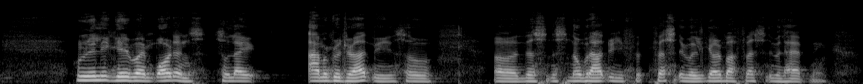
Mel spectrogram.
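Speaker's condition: Cleft palate; listeners try harder to understand

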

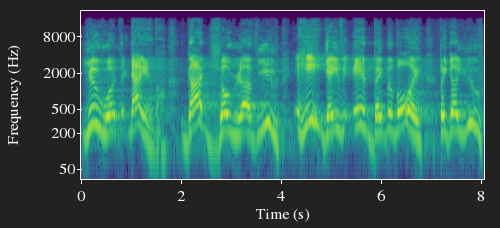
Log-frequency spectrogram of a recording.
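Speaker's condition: Cerebral palsy; walks with limp

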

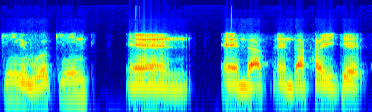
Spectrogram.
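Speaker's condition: Cerebral palsy; predicted at birth never to walk or talk, now does public speaking, comfortable telling story

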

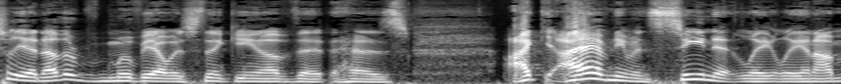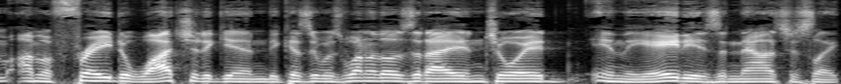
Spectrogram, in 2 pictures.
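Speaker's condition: No condition

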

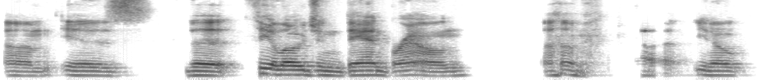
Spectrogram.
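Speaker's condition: No condition

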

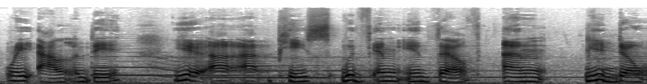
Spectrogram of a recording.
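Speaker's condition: Cerebral palsy; diagnosed before age 2, mainly lower limbs, balance, coordination, motor dexterity, speed affected, muscles don't relax

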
